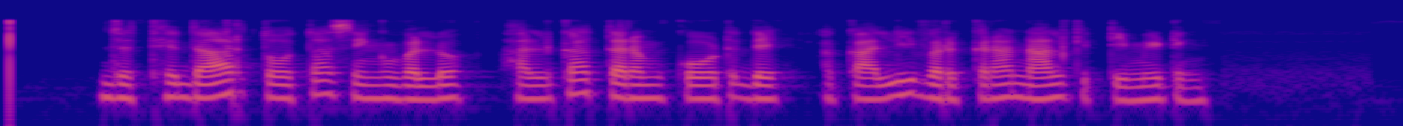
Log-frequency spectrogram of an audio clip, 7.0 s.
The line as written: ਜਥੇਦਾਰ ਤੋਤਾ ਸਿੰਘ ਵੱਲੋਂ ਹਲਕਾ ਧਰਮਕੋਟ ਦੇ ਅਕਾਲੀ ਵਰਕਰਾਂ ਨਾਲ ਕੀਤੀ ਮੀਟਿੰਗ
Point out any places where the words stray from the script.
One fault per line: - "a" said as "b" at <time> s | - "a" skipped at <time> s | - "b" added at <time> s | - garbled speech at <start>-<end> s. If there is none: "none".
none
